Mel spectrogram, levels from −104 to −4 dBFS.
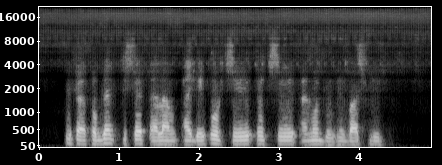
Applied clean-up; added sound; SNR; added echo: neural mask model Resemble Enhance denoiser.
